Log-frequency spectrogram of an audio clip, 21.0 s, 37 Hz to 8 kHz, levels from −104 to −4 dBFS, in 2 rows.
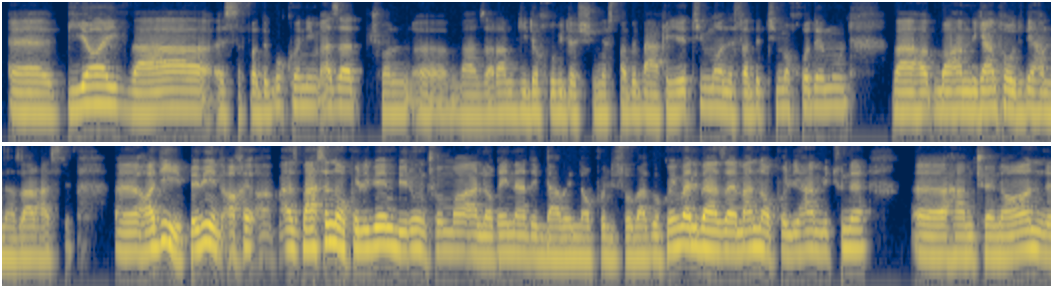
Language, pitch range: Persian, 125-150 Hz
